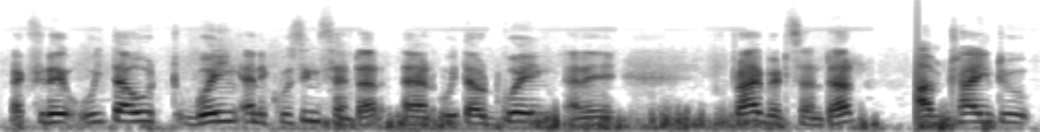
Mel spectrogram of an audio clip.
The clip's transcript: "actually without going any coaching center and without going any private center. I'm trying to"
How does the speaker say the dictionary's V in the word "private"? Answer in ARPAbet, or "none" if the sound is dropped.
B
